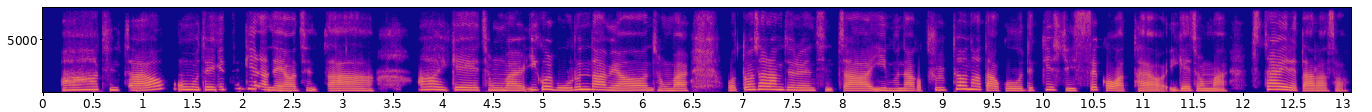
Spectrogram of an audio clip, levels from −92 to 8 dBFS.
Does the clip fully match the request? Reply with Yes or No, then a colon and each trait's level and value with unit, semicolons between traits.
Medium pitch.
No: high, 215 Hz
